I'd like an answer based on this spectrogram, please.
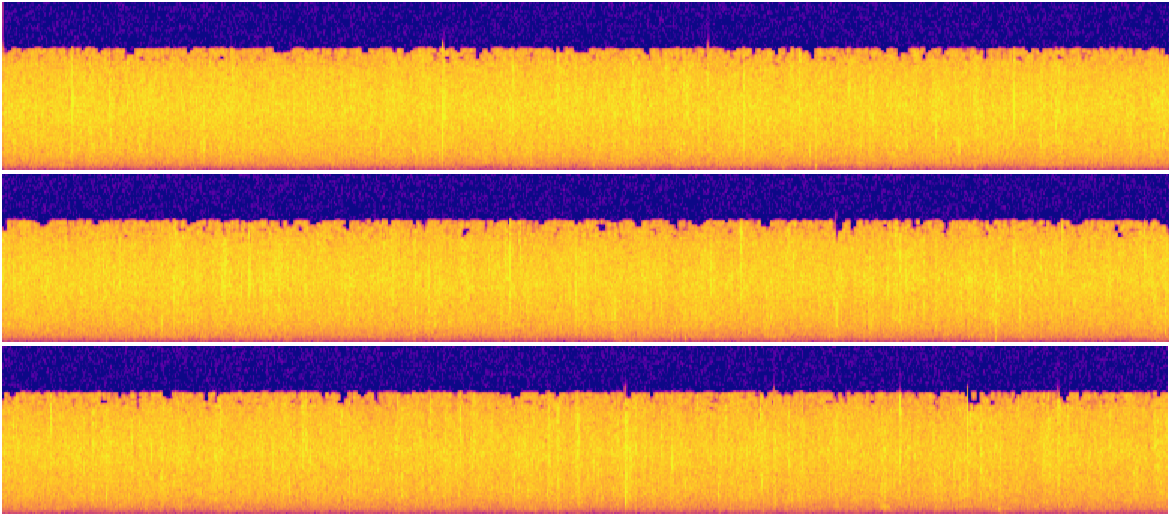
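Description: Steady rain, an even hiss with no let-up, with a few short clicks over it and one sharper click late on.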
